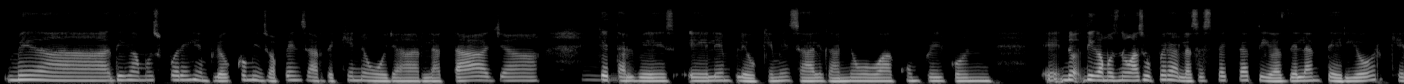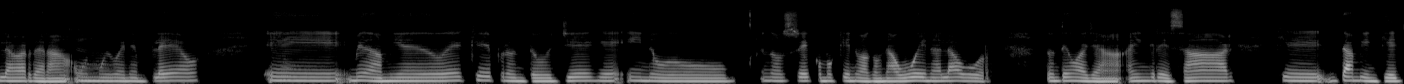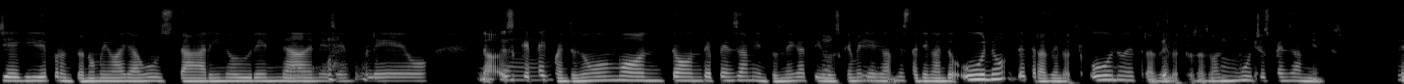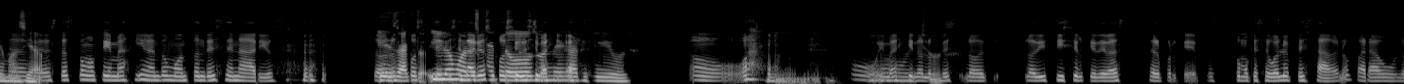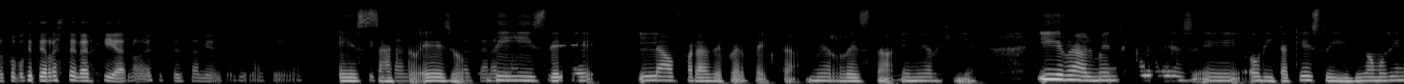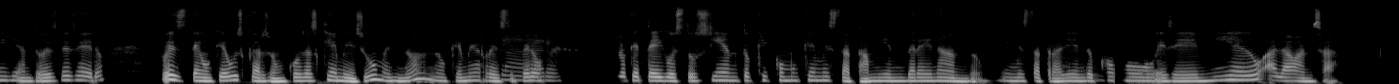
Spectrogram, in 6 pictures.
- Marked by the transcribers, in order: drawn out: "da"; chuckle; chuckle; laughing while speaking: "imaginables"; chuckle; tapping
- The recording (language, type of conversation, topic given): Spanish, advice, ¿Cómo puedo manejar el miedo a intentar cosas nuevas?
- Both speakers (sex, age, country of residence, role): female, 35-39, Italy, advisor; female, 40-44, Spain, user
